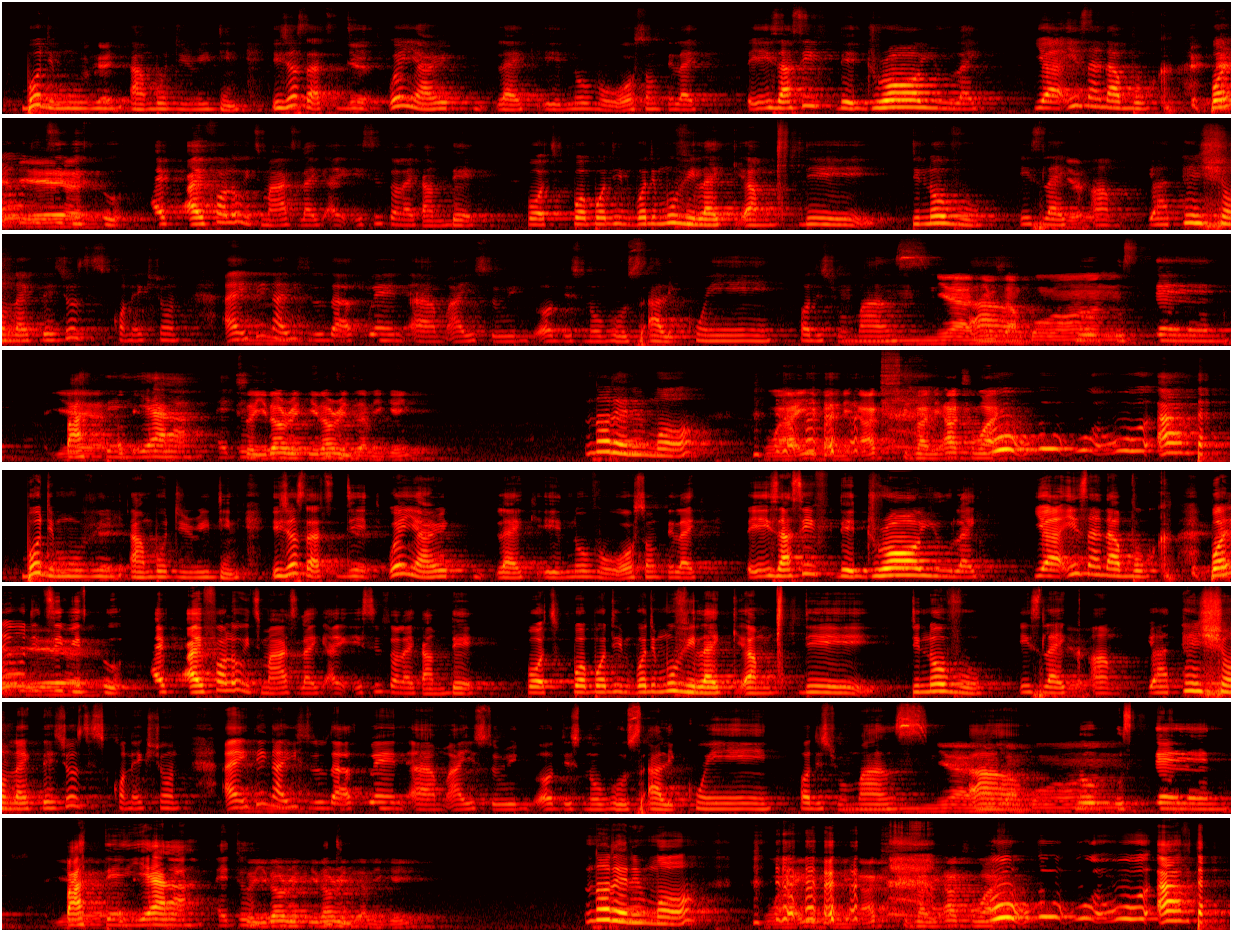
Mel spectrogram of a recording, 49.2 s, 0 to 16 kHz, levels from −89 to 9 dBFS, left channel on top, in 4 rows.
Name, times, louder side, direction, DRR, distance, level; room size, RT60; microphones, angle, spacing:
voice 1, 0.2-4.5 4.7-6.9 7.5-9.8 10.3-13.5 13.8-17.0 17.5-21.0 21.4-22.1 22.5-23.4 23.8-32.3 32.6-33.8 34.2-34.9 35.3-35.9 36.1-36.8 37.5-39.4 40.3-40.4 42.7-43.8 44.6-45.4 45.7-46.2 46.7-48.9, right 4 dB, 85° right, 14 dB, 1.4 m, -35 dB
voice 2, 11.9-13.1 22.9-23.1 26.9-27.6 33.0-35.9 37.4-38.3 39.2-41.0 44.5-46.9, left 3 dB, 45° left, 7 dB, 2.9 m, -41 dB
25.0 x 24.5 x 8.6 m, 1.0 s
head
